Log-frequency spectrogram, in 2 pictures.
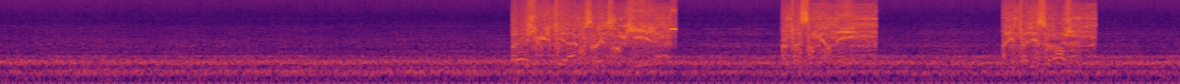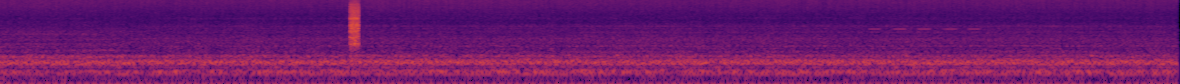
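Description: A small airplane engine drones steadily throughout.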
